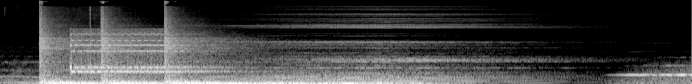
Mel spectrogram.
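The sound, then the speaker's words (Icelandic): An old-style telephone bell clangs loudly in a few quick strikes as the phone rings again, the call coming from the building's basement; its metallic ring lingers and slowly fades before a low steady tone comes in at the end. “Þremur mínutum síðar ringir símin aftur og aftur sér hann að símtalið er frá kjallara húsins þar sem hann var.”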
